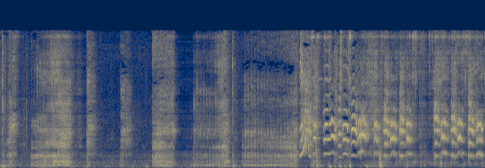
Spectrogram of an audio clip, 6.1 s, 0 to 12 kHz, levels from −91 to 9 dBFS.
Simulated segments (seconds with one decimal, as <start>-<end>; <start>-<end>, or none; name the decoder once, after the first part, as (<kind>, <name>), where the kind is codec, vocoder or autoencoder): 0.5-1.1 (codec, HILCodec); 2.1-2.8; 4.5-6.1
